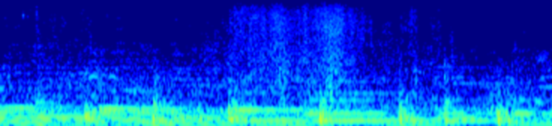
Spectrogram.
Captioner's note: none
